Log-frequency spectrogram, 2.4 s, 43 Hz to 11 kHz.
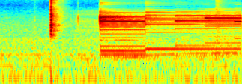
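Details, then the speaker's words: Macintosh SE/30 logic board after swapping ROM SIMM for known good one, no RAM installed: single click, then clean sustained startup chime; original ROM SIMM faulty. "okay well but at least now we've got you know a chime so that works"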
